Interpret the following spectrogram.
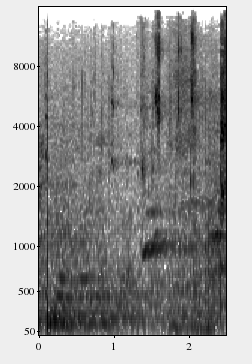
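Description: Indoor volleyball arena ambience between rallies: crowd murmur and voices, with a few short, sharp taps and squeaks, mostly in the second half.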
